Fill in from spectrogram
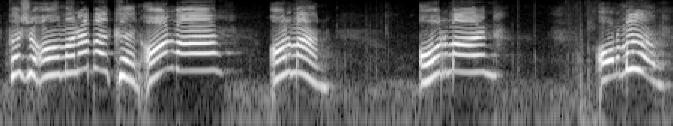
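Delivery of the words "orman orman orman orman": sing-song call to the goat. Real, not acted. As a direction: call the animal over by its name. Calling the goat by name.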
